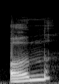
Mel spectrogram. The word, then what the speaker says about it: homme: Okay, and then here we've got the word homme, man. Okay, but then it starts with H, as in French, H is not pronounced, so the first sound that we hear is O.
